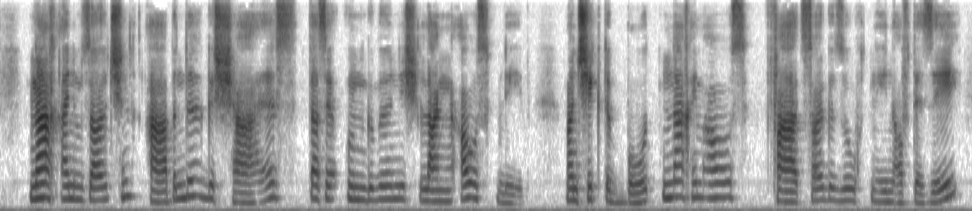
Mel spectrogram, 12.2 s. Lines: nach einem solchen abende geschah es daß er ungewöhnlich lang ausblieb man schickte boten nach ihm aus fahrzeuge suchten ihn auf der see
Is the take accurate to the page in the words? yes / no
yes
